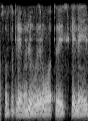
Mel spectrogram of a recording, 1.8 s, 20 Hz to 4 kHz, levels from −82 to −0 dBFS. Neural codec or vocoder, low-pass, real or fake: vocoder, 22.05 kHz, 80 mel bands, HiFi-GAN; 3.6 kHz; fake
